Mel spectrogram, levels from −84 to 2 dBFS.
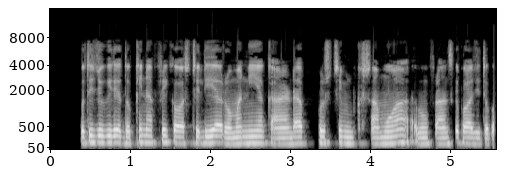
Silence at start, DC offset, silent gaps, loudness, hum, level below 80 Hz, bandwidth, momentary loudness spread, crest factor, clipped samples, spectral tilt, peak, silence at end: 0.4 s; under 0.1%; none; -13 LUFS; none; -52 dBFS; 7.8 kHz; 4 LU; 12 dB; under 0.1%; -5.5 dB/octave; 0 dBFS; 0 s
